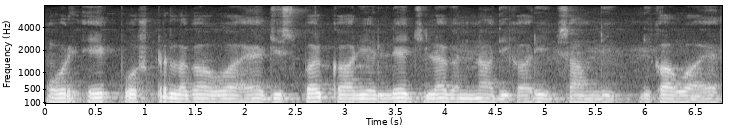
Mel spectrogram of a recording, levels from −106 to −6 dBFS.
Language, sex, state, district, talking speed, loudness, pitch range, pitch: Hindi, male, Uttar Pradesh, Shamli, 135 wpm, -16 LUFS, 110-120 Hz, 115 Hz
